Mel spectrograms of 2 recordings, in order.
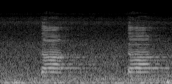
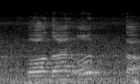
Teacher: زبان کی نوک یہ جو ثنایا علیا جو سامنے کے دو دانت ہیں اس کے جڑ میں لگے گی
